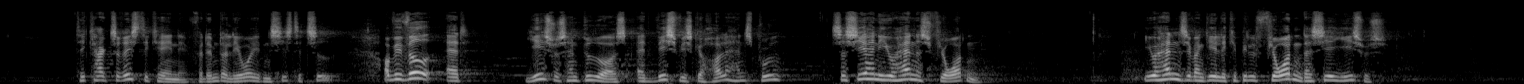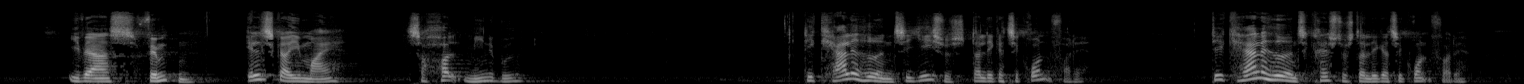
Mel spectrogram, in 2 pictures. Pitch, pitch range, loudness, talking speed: 165 Hz, 145-200 Hz, -28 LUFS, 140 wpm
